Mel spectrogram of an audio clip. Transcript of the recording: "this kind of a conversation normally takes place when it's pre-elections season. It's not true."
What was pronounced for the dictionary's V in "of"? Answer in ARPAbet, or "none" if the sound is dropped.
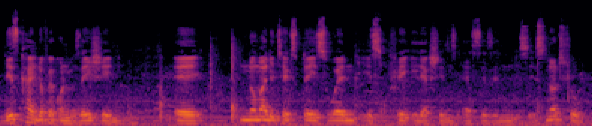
F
